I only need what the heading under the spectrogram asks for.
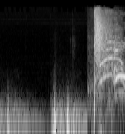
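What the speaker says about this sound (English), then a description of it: "She slapped me again!" A sharp slap from the AI Girlfriend Simulator game, one crisp smack landing after a few soft low thumps, followed by a bright ringing whoosh.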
